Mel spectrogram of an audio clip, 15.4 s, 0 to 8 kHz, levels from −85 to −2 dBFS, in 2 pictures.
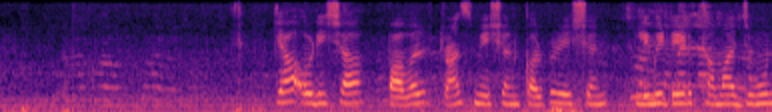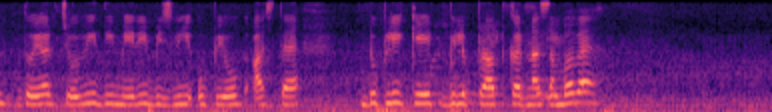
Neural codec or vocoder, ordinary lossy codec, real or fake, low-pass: none; none; real; 7.2 kHz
